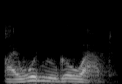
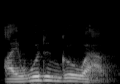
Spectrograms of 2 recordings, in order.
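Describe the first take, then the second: First: The words run together, linked smoothly. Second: The same.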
